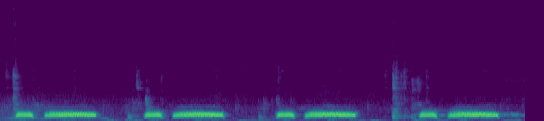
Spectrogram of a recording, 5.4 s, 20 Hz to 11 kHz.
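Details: Spotted dove cooing, used to provoke other doves to call: low mellow coos in phrases of a short note followed by a longer drawn-out coo, repeated about every 1.3 seconds, with soft low thumps beneath.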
